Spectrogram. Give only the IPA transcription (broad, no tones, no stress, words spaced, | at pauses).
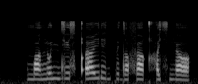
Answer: mɑ nonʲdeːsʲ qʼiː ɾidpedɑ fæqʰæsʲ ŋɑ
